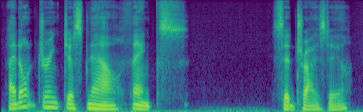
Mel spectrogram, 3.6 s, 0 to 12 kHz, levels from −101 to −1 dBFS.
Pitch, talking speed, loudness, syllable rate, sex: 115 Hz, 130 wpm, -20 LUFS, 3.9 syllables/s, male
